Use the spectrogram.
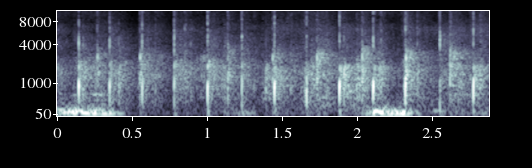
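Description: A crowd applauds with steady, dense clapping throughout, individual claps standing out sharply against a continuous wash of hands, with some low murmuring underneath.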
